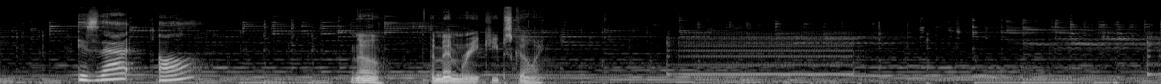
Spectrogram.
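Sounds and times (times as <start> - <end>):
speech: 0.8 - 2.0, 3.5 - 5.5
telephone ringing with a steady electronic tone: 6.6 - 9.0, 11.4 - 11.6.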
